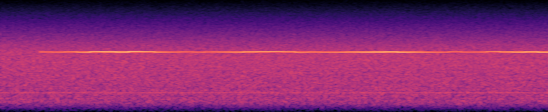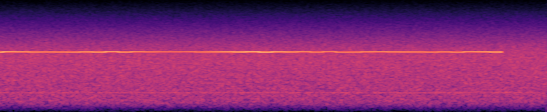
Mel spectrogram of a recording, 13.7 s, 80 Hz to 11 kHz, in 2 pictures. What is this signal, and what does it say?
FT8 (one signal), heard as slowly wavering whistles, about 6.25 baud, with radio static and fading.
